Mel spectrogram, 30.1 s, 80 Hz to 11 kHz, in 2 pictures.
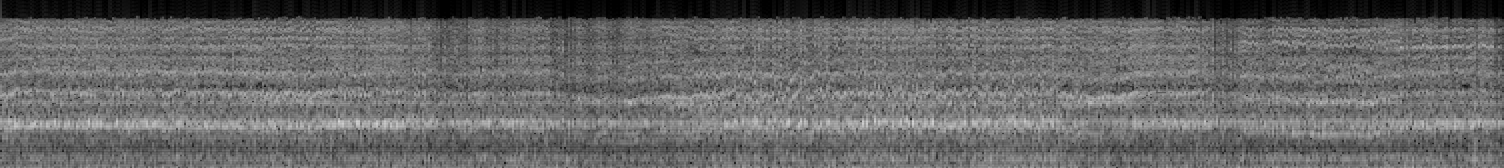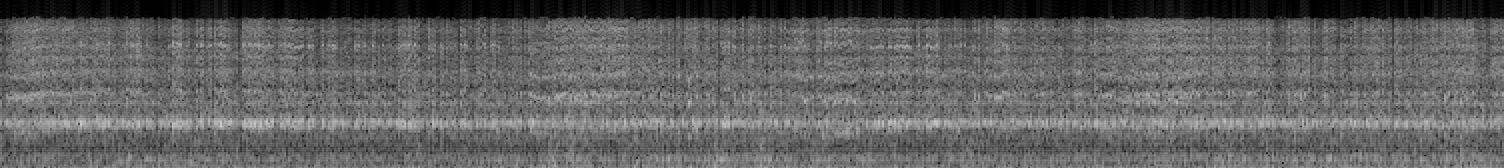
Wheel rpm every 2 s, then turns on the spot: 230, 220, 220, 190, 200, 210, 220, 230, 240, 230, 220, 230, 230, 230, 230.
none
